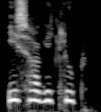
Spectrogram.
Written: ishockeyklub

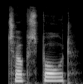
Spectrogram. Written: topsport

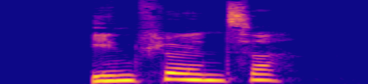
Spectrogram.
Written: influencer

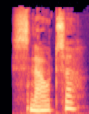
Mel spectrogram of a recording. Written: schnauzer

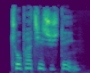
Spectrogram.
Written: topartisystem

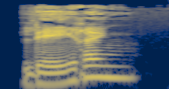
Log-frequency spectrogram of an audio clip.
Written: lagring

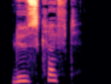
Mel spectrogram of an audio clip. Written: lydskrift

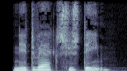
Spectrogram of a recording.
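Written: NETVÆRKER

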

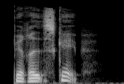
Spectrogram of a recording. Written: beredskab

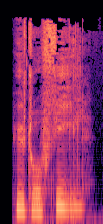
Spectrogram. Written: hydrofil

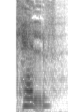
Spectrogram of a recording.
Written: kalv

